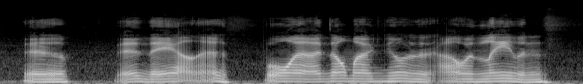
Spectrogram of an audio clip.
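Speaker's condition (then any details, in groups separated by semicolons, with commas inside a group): ALS; onset arm twitch, lost use of hands and legs; about three years since onset, can barely move; disease taking voice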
